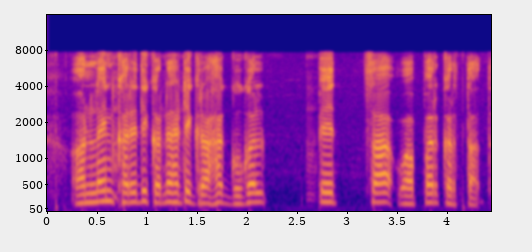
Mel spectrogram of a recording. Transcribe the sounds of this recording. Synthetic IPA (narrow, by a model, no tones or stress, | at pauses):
ɔnlainkʰəɾid̪iːkəɾɳjasaʈiːɡɾaɦək̚ɡuɡəl | pe | t͡saʋapəɾkəɾt̪at̪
